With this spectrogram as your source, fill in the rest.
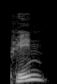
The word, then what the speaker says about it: Pind: Listen well so you will notice the silent D. Spand. Pind.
